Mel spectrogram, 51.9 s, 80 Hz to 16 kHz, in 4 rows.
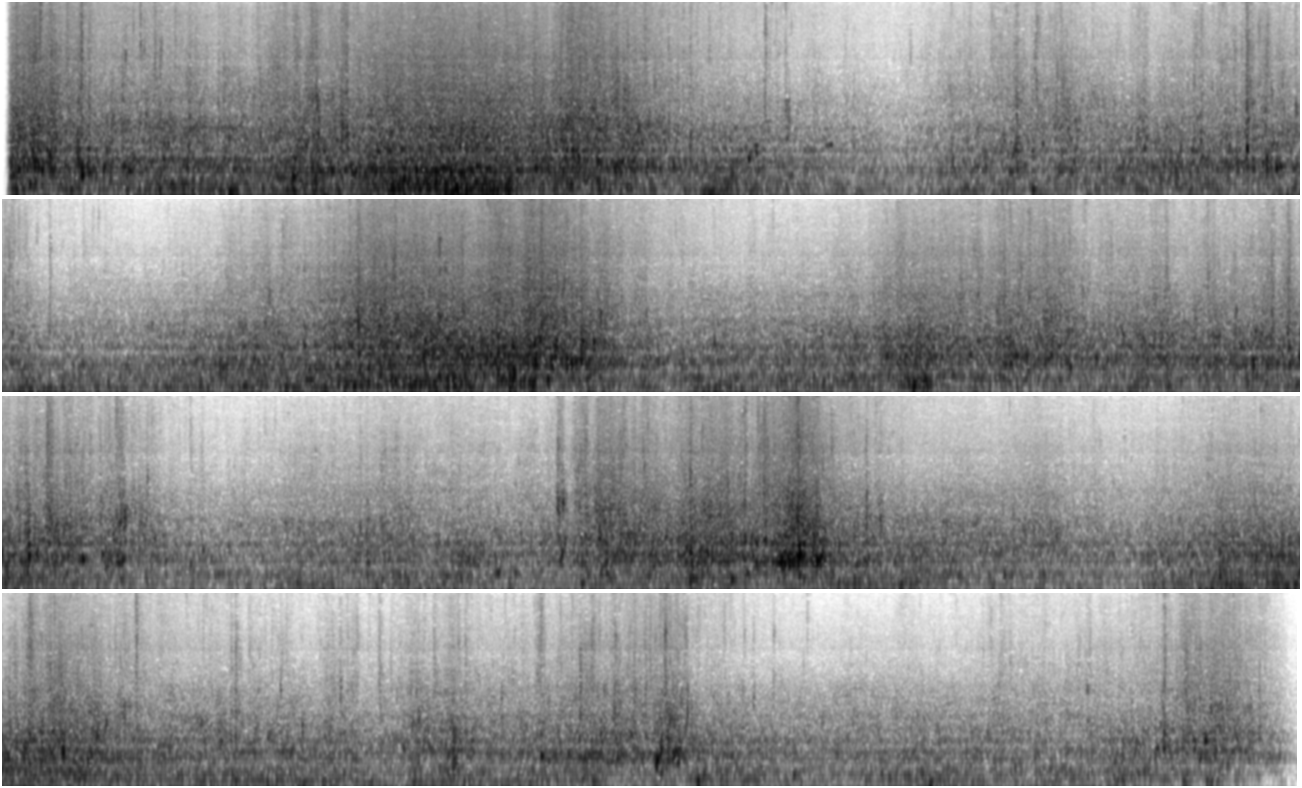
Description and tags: Sea Waves Beach Cave Entrance 01
Sea waves lapping on to sand & pebble beach. This was recorded in the entrance of a small cave.
Recorded 1st September 2017 on the North Landing Beach, Flamborough, UK. Exact same location that was used in the final scene of the movie 'Dads Army'.
Recorded using a Sanyo XPS01m
cave, crashing, Sand, Water, Beach, Waves, Sea, lapping, Pebbles, Ocean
